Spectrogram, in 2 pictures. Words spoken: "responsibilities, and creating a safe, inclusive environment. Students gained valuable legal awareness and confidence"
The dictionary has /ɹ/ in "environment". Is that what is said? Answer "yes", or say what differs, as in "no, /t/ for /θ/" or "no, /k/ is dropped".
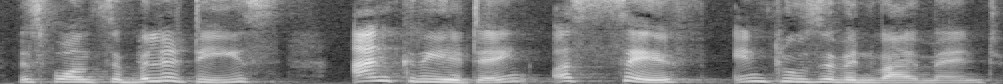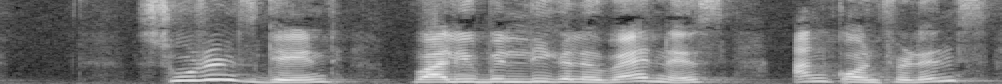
no, /ɹ/ is dropped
